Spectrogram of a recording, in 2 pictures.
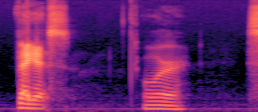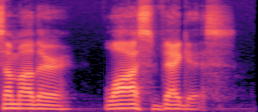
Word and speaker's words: Vegas: He wants me to say Vegas or some other Las Vegas, right? I say it like the vagus nerve, which is a nerve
